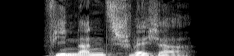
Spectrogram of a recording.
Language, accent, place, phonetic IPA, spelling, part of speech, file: German, Germany, Berlin, [fiˈnant͡sˌʃvɛçɐ], finanzschwächer, adjective, De-finanzschwächer.ogg
- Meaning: comparative degree of finanzschwach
